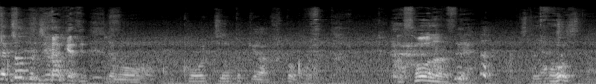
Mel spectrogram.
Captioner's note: laughs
